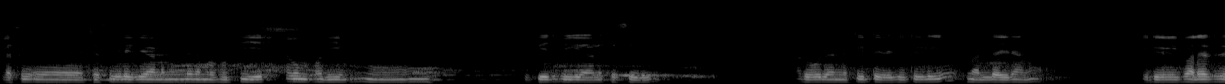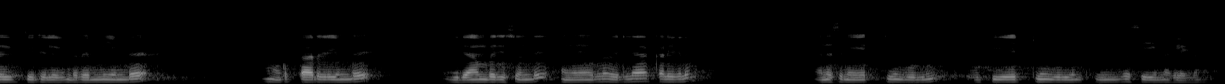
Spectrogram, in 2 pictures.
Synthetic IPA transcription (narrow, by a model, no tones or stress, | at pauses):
klɐsɨt͡ɕesːɨɣɐɭikʲːɐɐjaːɳenːeŋɡilnɐmːɐɭput̪ːie̞ːtːɐʋumɐðijum | put̪ːieːtːipːikːuɣɐjaːɳɨt͡ɕesɨɣɐɭijum | ɐðubo̞ːlet̪ɐnːe̞t͡ɕiːʈːɨɣɐɭɨt͡ɕiːʈːɨɣɐɭijumnɐlːaːjiðaːɳɨ | t͡ɕiːʈːuɣɐɭilpɐlɐt͡ɕiːʈːuɣɐɭiluɳɖeɾe̞mːijuɳɖe | ɐŋɡɐt̪ːaːɾuɣɐɭijuɳɖe | ɡuɾaːmbɐɾisuɳɖeeŋːɐne̞juɭːɐelːaːkɐɭiɣɐɭum | mɐnɐsinɨeːtːɐʋumkuːɭilumut̪ːie̞ːtːɐʋumkuːɭilumpund̪rɐseːjunːɐkɐɭiɣɐɭaːɳɨ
